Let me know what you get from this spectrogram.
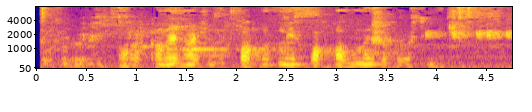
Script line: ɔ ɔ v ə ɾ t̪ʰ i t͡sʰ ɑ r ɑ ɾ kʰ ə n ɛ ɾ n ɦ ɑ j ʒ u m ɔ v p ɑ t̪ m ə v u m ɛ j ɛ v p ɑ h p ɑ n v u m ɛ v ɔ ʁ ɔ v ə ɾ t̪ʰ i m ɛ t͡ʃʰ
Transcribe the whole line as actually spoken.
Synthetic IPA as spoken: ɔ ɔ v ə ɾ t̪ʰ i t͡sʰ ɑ r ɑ ɾ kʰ ɑ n ɛ ɾ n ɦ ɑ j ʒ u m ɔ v p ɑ t̪ m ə v u m ɛ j ɛ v p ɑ h p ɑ n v u m ɛ ʒ ɔ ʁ ɔ v ə ɾ t̪ʰ i m ɛ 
